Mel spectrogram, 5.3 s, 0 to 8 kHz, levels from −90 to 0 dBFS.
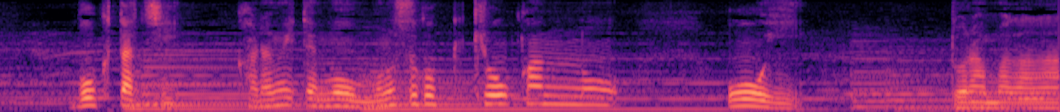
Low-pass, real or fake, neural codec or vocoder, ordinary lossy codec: none; real; none; none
